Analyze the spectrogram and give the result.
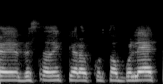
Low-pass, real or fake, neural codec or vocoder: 10.8 kHz; real; none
